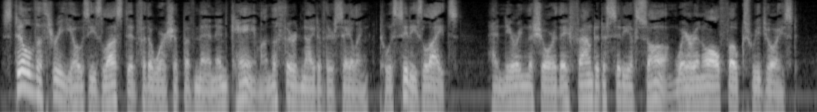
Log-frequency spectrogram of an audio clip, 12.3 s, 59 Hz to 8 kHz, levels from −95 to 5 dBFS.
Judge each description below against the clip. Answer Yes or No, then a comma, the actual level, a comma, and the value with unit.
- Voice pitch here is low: Yes, very low, 90 Hz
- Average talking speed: Yes, average, 185 wpm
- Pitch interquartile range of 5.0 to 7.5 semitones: No, average, 2.7 semitones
